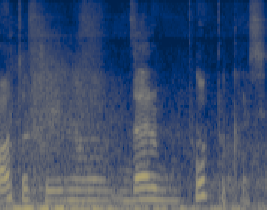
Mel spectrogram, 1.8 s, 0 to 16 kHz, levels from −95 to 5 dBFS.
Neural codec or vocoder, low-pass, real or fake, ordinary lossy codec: codec, 44.1 kHz, 7.8 kbps, Pupu-Codec; 14.4 kHz; fake; Opus, 32 kbps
